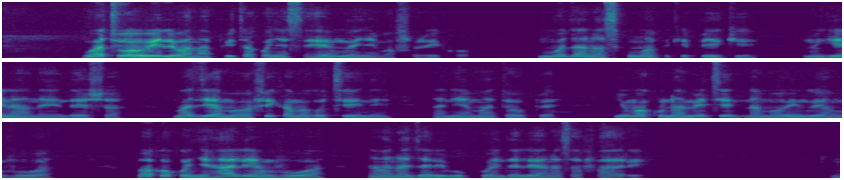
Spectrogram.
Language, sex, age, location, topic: Swahili, male, 18-24, Kisumu, health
